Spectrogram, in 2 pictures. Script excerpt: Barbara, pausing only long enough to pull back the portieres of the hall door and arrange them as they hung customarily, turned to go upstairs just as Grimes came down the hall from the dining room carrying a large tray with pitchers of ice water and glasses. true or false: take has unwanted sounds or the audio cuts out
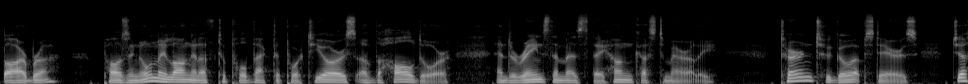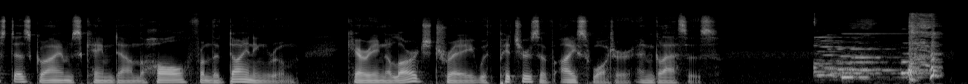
true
